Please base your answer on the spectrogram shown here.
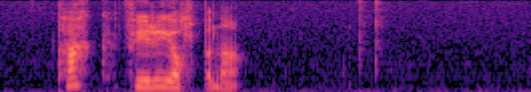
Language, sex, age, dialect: Faroese, female, 36-60, Norðuroyggjar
